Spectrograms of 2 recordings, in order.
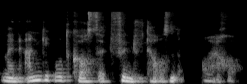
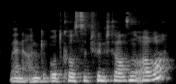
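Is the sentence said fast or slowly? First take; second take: slowly; fast. First: The sentence is said at a slower pace. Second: The sentence is said at a faster pace.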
